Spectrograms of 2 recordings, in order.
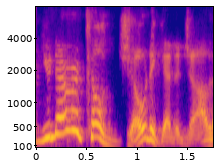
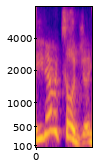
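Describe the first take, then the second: First: High, sulky accusation; aggrieved complaint. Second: Much higher, whining never; higher whiny complaint. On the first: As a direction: protest the unfairness. Complaint to mom about brother. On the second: Repeated complaint to mom. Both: Retold or imitated.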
